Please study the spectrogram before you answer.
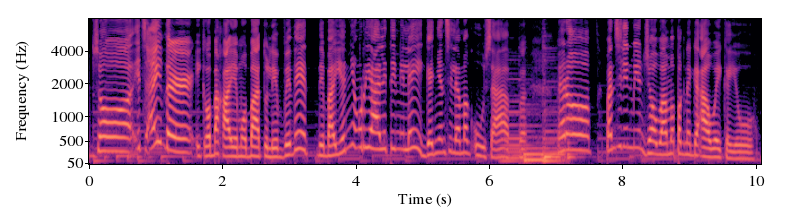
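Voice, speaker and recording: A fairly high-voiced woman hosts a radio advice segment from a studio, talking in a chatty, frank, teasing way and breaking into laughs. A clear music bed plays under her voice throughout. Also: very animated, normal speed. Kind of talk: late-night radio advice talk.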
